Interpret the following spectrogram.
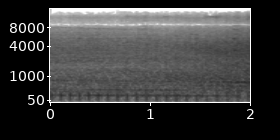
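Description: Diesel engine of a dump truck drawing close, a steady low rumble with rapid, even pulsing that grows slightly louder.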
